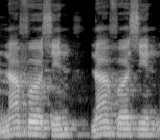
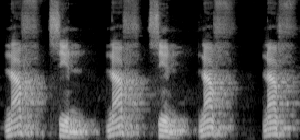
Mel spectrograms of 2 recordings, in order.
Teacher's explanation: Fa sukun juga kita tidak boleh mengucapkannya dengan harakat e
